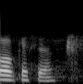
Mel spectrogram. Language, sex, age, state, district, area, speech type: Telugu, female, 30-45, Andhra Pradesh, Vizianagaram, rural, conversation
